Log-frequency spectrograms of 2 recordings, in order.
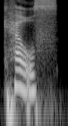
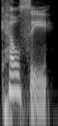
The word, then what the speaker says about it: Kelce: And said that we should be saying Kelce instead of Kelce.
